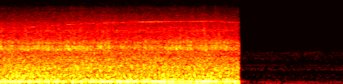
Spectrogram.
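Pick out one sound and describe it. A truck engine rumbles steadily, then cuts off abruptly.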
